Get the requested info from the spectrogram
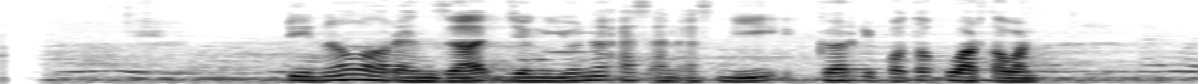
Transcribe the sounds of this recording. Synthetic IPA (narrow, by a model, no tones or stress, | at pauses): tinalɔɾɛnzad͡ʒɨŋjunaʔɛsɛ̰nʔɛ̰sdikɨrdipɔt̪ɔkəwart̪awan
